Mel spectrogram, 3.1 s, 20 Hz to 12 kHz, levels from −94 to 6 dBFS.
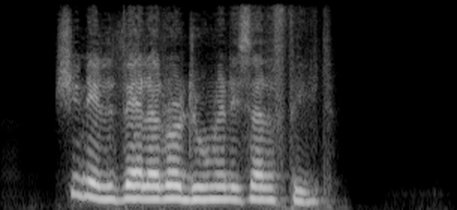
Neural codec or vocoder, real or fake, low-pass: codec, 16 kHz in and 24 kHz out, 0.4 kbps, LongCat-Audio-Codec, fine tuned four codebook decoder; fake; 10.8 kHz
